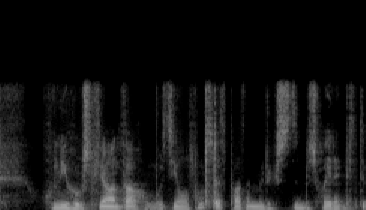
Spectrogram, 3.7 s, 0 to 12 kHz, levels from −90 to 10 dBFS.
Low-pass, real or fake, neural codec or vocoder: 7.2 kHz; fake; codec, 16 kHz, 0.5 kbps, X-Codec, WavLM features, trained on Multilingual LibriSpeech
